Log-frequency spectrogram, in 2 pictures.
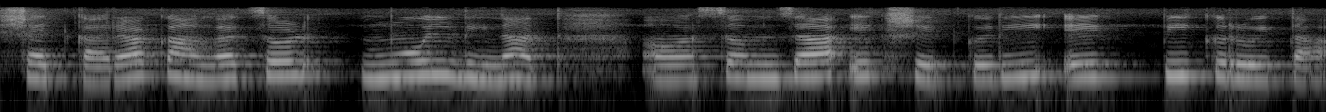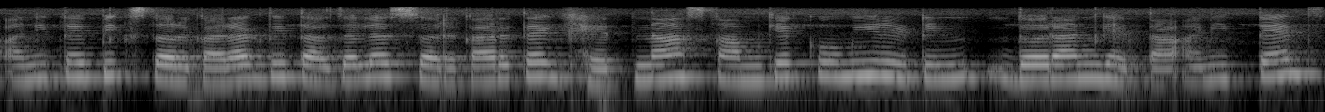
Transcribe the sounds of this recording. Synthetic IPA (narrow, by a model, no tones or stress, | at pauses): ɕɛt̪kaɾakãŋɡat͡səɽmold̪inat̪ | səmd͡zaʔekɕekkəɾiek̚piːkɾojt̪aʔa̰nit̪ɛ̃piːksəɾkaɾak̚d̪it̪ad͡zaləsəɾkaɾt̪ɛ̃ɡʱɛt̪nasamkɛkəmiɾeʈind̪əɾãnɡʱɛt̪aʔaɽ̃it̪ɛ̃t͡s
